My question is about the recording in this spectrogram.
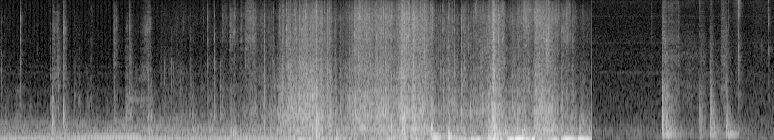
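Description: Plastic air-pillow packing and foam packing pieces rustling and crinkling as a cardboard box is unpacked by hand, getting louder and busier, then cutting off suddenly. A few short soft knocks follow as a metal stove frame is set down on a wooden tabletop.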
